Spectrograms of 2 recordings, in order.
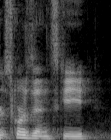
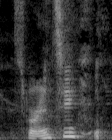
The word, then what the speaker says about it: Skoronski: And Peter Skorzinski versus Garrett Nelson. – Skoronski? – Skoronski.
